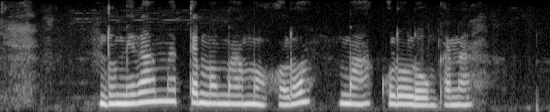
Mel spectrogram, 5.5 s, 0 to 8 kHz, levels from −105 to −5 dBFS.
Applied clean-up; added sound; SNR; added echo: none; none; none; none.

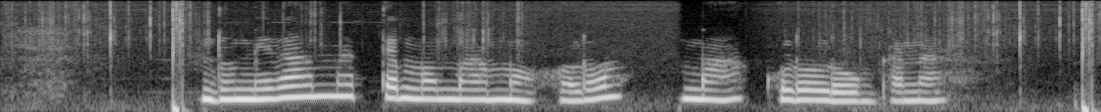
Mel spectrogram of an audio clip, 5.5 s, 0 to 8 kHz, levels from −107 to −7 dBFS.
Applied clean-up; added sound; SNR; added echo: none; Crack; 14 dB; none.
